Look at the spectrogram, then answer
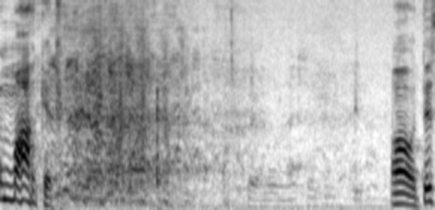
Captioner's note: audience laughs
